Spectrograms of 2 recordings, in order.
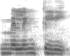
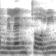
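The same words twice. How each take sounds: First: Melancholy said MEL-un-kuh-lee with a hard k; correct pronunciation. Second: Melancholy said wrongly as mel-AN-cho-lee with a ch sound; wrong pronunciation. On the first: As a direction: model it cleanly: melancholy, stress on MEL. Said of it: "क्या बोलना है इसको?". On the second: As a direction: show the mistake: melancholy with ch, not k. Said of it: "इसका pronunciation ध्यान रखना". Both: Shown as a demonstration.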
